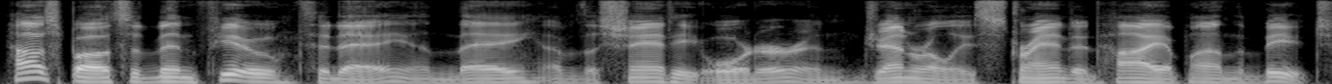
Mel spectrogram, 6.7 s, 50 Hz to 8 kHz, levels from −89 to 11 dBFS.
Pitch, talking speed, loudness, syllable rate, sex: 95 Hz, 170 wpm, -19 LUFS, 4.4 syllables/s, male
